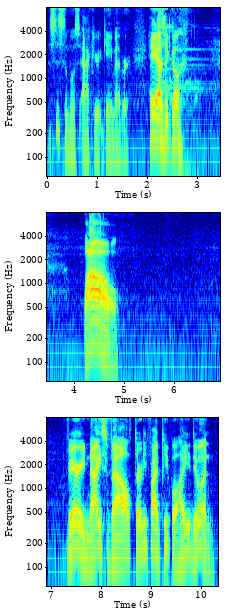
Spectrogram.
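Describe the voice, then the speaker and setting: A man live-streaming a role-playing game, reading on-screen dialogue aloud in a casual, chatty way. His voice is medium-pitched and a little worn, as if he is losing it. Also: big pitch swings, takes it slowly, pauses often. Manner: casual, chatty, laughs often, reads dialogue in plain voice.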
